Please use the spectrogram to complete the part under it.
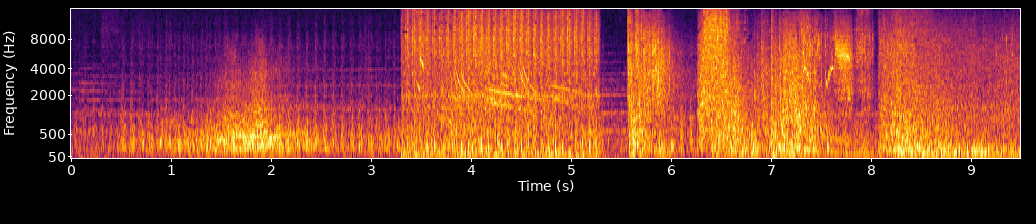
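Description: Sustained bursts of gunfire from a Final Fantasy XIV battle, loud and near, with sharp cracks and rumbling explosions layered over a dense background din for several seconds.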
